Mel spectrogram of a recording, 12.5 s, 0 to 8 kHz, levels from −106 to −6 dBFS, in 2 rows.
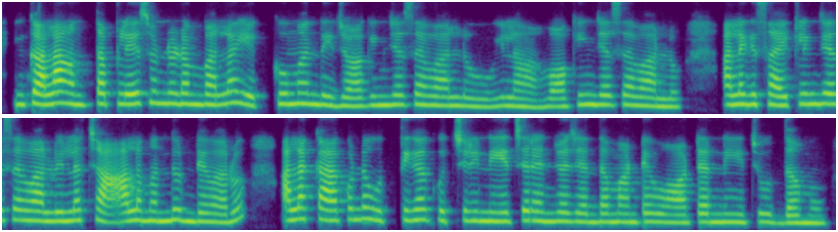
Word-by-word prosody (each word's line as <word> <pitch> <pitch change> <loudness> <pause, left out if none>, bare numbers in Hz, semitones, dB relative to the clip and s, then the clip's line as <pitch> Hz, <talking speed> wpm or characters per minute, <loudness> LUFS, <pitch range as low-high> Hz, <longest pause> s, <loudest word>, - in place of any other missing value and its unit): ఇంకా 275 +2 +4
అలా 295 +3 +7
అంత 255 +2 -3
ప్లేస్ 275 +2 +3
ఉండడం 275 -1 +1
వల్ల 260 +3 0 0.2
ఎక్కువ 260 +4 -4
మంది 260 -3 0
జాగింగ్ 240 +3 -1
చేసేవాళ్ళు, 235 -4 -2 0.2
ఇలా 210 -2 -2 0.2
వాకింగ్ 255 +5 -2
చేసేవాళ్ళు, 230 -5 -2 0.4
అలాగే 260 0 +2
సైక్లింగ్ 270 +3 0
చేసేవాళ్ళు, 265 -3 +1
ఇలా 265 +1 +1
చాలా 245 +3 +4
మంది 245 +2 +1
ఉండేవారు. 230 +1 -1 0.3
అలా 295 +3 +5
కాకుండా 285 +3 +2
ఉత్తిగా 265 +2 -2
కుర్చుని 255 0 -2
నేచర్ 235 +2 +1
ఎంజాయ్ 235 0 -1
చేద్దాం 220 0 -2
అంటే 215 +1 -3 0.2
వాటర్‌ని 215 +1 -1 0.2
చూద్దాము, 200 -2 -2
245 Hz, 145 wpm, -23 LUFS, 225-265 Hz, 0.4 s, అలా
